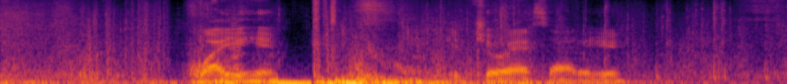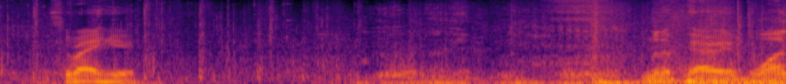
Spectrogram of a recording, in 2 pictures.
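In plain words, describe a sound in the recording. A large beast roars and growls in bursts.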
